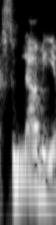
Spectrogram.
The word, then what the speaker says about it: tsunami: like certain word like tsunami, and we're like the T is silent, and it's like actually the T isn't silent.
